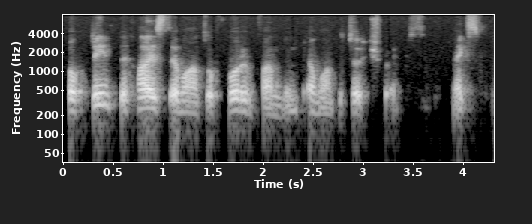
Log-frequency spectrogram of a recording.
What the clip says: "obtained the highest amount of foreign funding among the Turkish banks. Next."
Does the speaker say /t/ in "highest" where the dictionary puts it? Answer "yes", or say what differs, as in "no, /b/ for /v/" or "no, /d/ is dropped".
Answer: yes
